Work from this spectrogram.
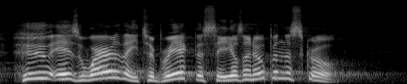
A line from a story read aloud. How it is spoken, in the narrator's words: a mighty angel proclaiming in a loud voice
